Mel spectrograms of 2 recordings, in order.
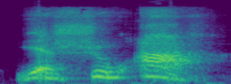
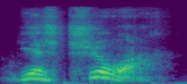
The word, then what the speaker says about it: Yeshua: now understand aramaic is similar to hebrew salvation yeshua jesus an abbreviated form of joshua yeshua yeshua yeshua his name means salvation and the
